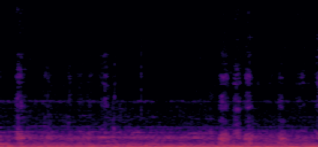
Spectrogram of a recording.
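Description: Faint scratching of a stylus on a drawing tablet as stars are coloured in, over a low steady hum.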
